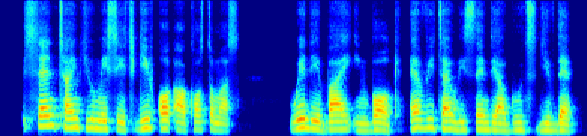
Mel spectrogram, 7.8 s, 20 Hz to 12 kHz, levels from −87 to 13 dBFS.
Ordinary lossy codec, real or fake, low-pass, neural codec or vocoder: none; fake; none; codec, 24 kHz, 0.5 kbps, DualCodec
